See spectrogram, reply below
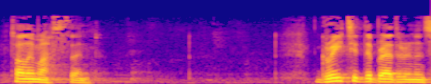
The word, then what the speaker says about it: Ptolemais: And when we had finished our voyage from Tyre, we came to, and this is another one of those, PT, how do you say that? PTOL. Ptolemais.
